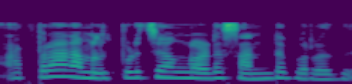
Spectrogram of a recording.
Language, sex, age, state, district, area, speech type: Tamil, female, 18-30, Tamil Nadu, Tiruchirappalli, rural, spontaneous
